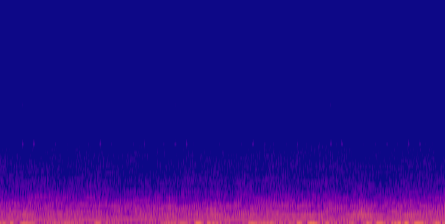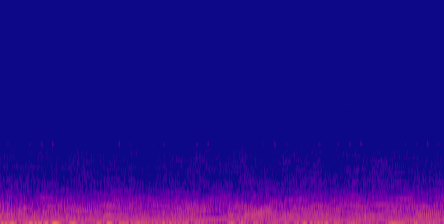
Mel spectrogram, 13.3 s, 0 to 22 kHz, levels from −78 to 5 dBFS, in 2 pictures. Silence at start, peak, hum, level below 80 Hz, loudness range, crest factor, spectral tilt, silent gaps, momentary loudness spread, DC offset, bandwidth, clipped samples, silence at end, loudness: 0 s; -22 dBFS; none; -46 dBFS; 1 LU; 14 dB; -11 dB/octave; none; 3 LU; 0.7%; 3.2 kHz; under 0.1%; 0 s; -43 LUFS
